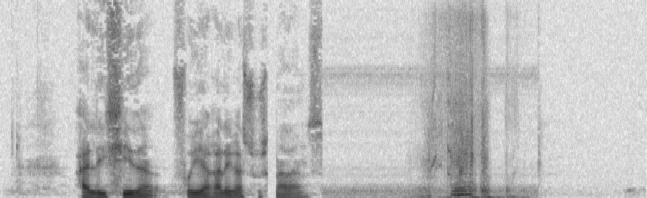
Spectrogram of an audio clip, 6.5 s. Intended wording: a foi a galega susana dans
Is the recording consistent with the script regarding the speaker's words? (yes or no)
no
